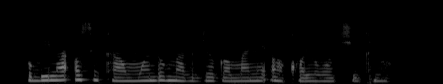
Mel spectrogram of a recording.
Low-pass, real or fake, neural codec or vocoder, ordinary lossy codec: 7.2 kHz; real; none; MP3, 32 kbps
